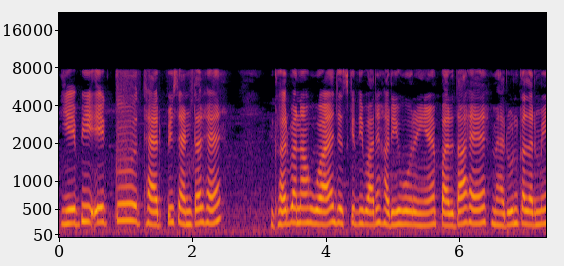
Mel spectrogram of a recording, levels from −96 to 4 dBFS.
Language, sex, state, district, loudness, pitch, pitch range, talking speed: Hindi, female, Jharkhand, Sahebganj, -21 LUFS, 240 Hz, 230-255 Hz, 170 wpm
